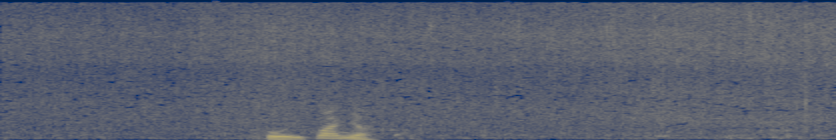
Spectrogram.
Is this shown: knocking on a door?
no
